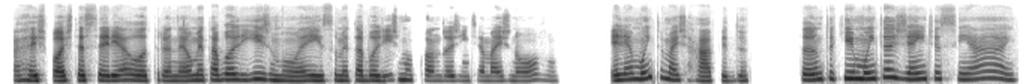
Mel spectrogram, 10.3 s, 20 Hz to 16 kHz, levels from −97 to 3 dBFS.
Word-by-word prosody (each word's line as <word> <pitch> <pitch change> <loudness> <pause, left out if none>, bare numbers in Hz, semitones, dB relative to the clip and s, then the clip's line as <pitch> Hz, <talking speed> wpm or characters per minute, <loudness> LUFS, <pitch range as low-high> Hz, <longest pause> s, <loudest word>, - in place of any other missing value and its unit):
A - - -5
resposta 210 -1 +2
seria 215 +1 +2
outra, 205 -1 0
né, 195 0 -1
o - - -1
metabolismo 225 -2 +1
é 200 +2 -1
isso, 205 +1 0
o 210 - -2
metabolismo 210 +2 -1
quando 200 -1 -8
a 200 - -3
gente 195 0 -14
é 195 - -8
mais 195 +1 -8
novo 195 +1 -11 0.5
ele 220 +2 +3
é 250 - 0
muito 300 +5 +1
mais 230 -5 0
rápido, 195 0 -5 0.6
tanto 250 +4 +1
que 285 +2 +5
muita 280 +4 +5
gente, 270 +1 0
assim, 255 -2 -5
"Ai, 270 -4 -5
215 Hz, 165 wpm, -22 LUFS, 200-250 Hz, 0.6 s, que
